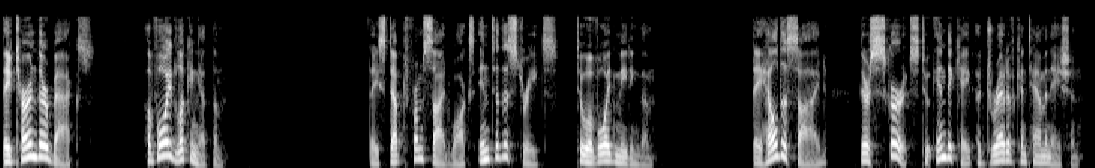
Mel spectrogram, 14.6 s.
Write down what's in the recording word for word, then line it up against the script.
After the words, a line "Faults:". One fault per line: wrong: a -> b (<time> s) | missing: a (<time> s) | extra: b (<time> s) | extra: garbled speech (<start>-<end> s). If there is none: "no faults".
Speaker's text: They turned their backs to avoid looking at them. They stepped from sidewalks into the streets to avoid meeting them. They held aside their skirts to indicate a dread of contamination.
They turned their backs avoid looking at them. They stepped from sidewalks into the streets to avoid meeting them. They held aside their skirts to indicate a dread of contamination.
Faults:
missing: to (1.3 s)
